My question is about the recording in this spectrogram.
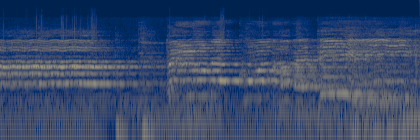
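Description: A man singing a ballad into a microphone over a recorded backing track, with long held notes that slide from one pitch to the next.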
